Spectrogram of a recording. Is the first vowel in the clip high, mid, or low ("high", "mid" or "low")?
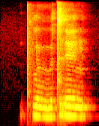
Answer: high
